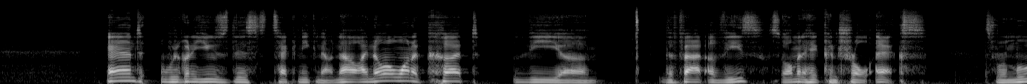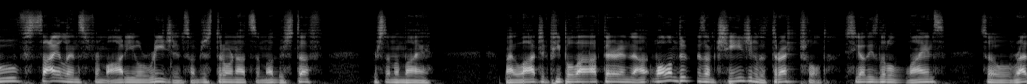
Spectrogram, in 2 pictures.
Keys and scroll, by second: 0.8 F16, 9.0 ctrl+x.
